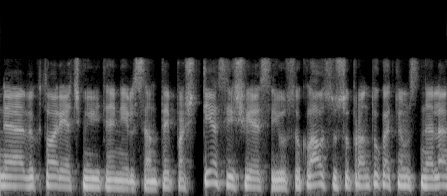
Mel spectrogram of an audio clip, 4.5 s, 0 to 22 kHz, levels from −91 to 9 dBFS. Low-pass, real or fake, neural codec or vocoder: 7.2 kHz; real; none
